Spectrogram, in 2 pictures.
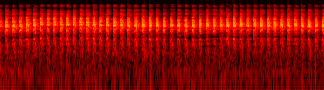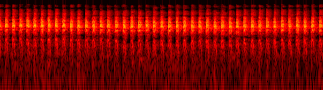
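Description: A small bird's rapid chattering call: evenly repeated high, sharp notes at about ten a second, kept up without a break.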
